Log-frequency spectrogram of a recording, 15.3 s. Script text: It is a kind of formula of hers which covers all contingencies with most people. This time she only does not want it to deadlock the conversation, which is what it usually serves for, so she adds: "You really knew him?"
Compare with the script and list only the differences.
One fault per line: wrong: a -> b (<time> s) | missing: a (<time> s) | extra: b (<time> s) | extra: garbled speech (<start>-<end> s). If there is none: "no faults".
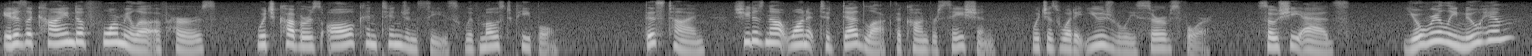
missing: only (7.5 s)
